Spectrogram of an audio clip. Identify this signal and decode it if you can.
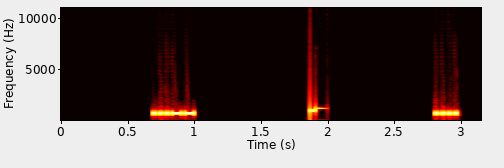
Morse code, heard as a keyed tone, about 50 wpm, 700 Hz. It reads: 3 H
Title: Single Letter-Number 50wpm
